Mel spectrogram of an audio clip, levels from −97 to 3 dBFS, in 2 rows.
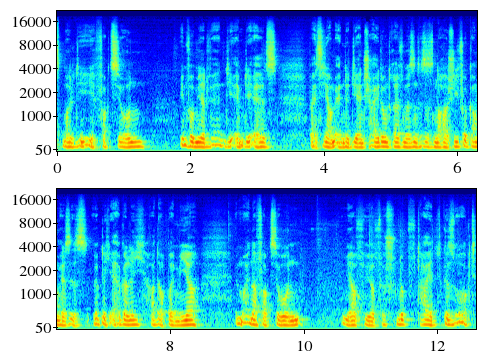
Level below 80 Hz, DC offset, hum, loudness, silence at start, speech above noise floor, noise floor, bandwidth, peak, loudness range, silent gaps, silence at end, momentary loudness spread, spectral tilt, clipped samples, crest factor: -66 dBFS; 0.2%; none; -25 LUFS; 0 s; 26 dB; -50 dBFS; 16 kHz; -8 dBFS; 2 LU; none; 0 s; 8 LU; -6.5 dB/octave; under 0.1%; 16 dB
